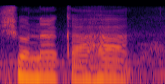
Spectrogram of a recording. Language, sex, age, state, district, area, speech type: Sanskrit, male, 18-30, Karnataka, Chikkamagaluru, rural, read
